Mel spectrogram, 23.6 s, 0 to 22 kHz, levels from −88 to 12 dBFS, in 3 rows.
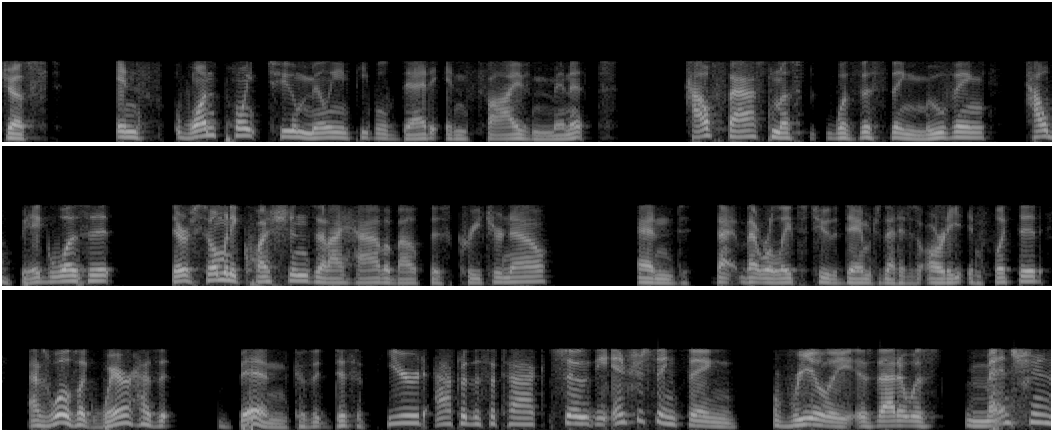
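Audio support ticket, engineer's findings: Band-limited speech throughout, granular hiss underneath, scratchy s sounds, loud highs distorting. Bluetooth CVSD headset codec: one-bit up/down coding at 64 kHz with adaptive step; nothing above 4 kHz.

Brief buzzy stutters at 5.94 s (before "was this thing moving"), 8.43, 17.58 and 23.17 s, each under 0.1 s. Bluetooth headset packet repeated: lost packets re-decoded every 3.75 ms, buzzing near 267 Hz.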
